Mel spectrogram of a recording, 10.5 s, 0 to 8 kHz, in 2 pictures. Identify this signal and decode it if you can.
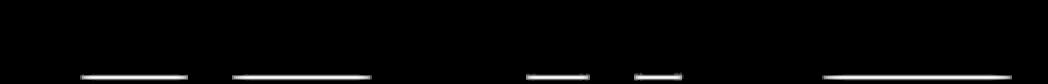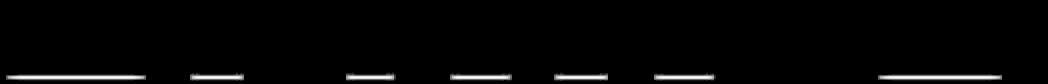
Morse code, heard as a keyed tone, about 5 wpm, 250 Hz. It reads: MIGHT
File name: morse / morse-training-05WPM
